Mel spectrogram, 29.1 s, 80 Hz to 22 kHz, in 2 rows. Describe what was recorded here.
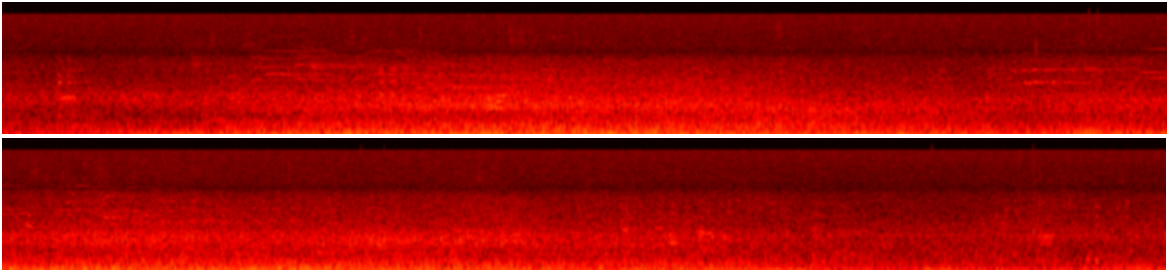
Quiet Sunday around noon at the town hall square with 2 PM chimes of the town hall clock. A few people around talking, a little traffic in a distance some gulls. Sony PCM-A10 recorder with Soundman OKM II Klassik microphone and furry windjammer.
